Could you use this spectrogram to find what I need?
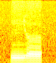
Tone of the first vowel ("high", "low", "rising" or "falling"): low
